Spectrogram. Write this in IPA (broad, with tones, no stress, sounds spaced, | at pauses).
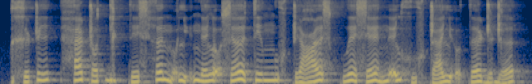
xʲ ɔ˩˥ ʈ ɪ˧˥ | h a˧˥ ʈ ɔ˩˥ t ɡʲ ɛ˧˥ ʈ t̪ e˩˧˩ s h ɜ˥ n̪ ɔ̰˩˥ lʲ ɛ̰˩˥ ŋ ɛ˧˥ l ɔ̰˧˥˧ s ɜ˧˥˧ t e˥ ŋʷ ə˥ xʷ ʈ ɪ˩˧˩ ʕ ɜ˧˥˧ s kʷ ɛ˧˥˧ s ɛ˧˥˧ n̪ ɛ̰˥ l xʷ ɪ˩˥ xʷ ʈ a˩˥ lʲ ɔ̰˧˥ t̪ ɜ˧˥˧ ɖ ə˧˥ ɖ ɜ˩˥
